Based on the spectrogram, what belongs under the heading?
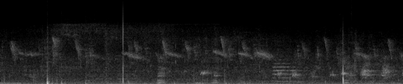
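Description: Small birds chirping around a pond: many short, falling chirps repeating throughout, with a few sharp clicks about a second in, a little later, and near the end.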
